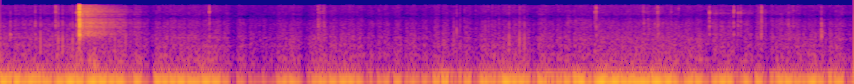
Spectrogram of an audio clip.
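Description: A handheld lighter being clicked to light a candle: one sharp click about half a second in, then several fainter clicks, over a low rumble.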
